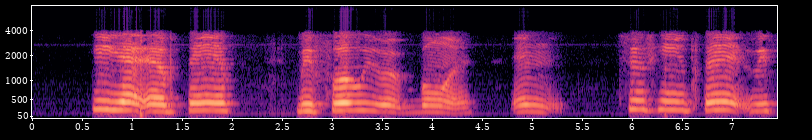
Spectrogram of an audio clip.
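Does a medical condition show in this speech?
Yes: cerebral palsy; from birth.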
